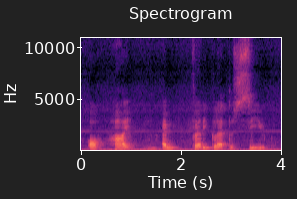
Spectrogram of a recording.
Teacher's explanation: The high fall intonation occurs in word hi and see.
